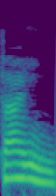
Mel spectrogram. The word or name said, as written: tahu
